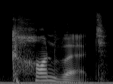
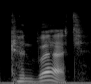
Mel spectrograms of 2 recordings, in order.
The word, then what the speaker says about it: convert: Okay, so this one will be pronounced as convert, but this one over here will be pronounced as convert.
